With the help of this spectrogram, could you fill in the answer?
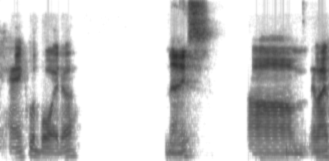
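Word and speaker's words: Lebioda: is a name I think you'll like Hank laoa nice um am I pronouncing that correctly yeah perfect um again like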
